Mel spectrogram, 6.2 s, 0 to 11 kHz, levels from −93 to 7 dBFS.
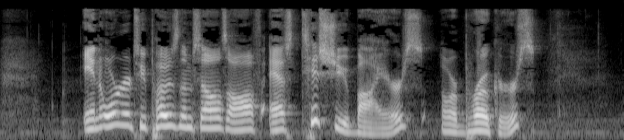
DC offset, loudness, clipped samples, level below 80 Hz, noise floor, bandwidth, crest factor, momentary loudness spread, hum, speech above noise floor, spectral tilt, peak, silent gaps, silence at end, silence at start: under 0.1%; -17 LUFS; under 0.1%; -44 dBFS; -51 dBFS; 9.4 kHz; 18 dB; 9 LU; none; 35 dB; -5 dB/octave; 0 dBFS; none; 0.9 s; 0.85 s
